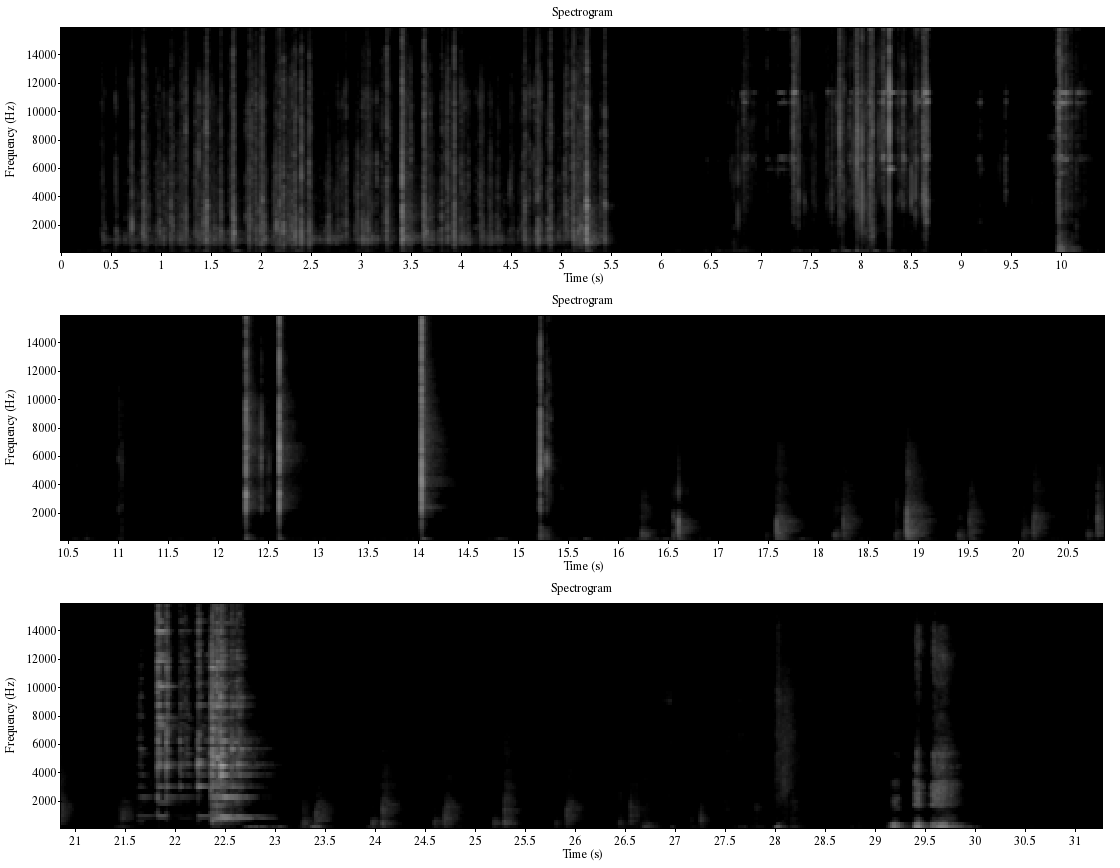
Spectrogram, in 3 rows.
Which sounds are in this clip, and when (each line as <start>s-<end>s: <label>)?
0.4s-5.7s: keyboard typing
6.7s-8.8s: keys
9.3s-9.5s: keys
9.9s-10.3s: keys
21.7s-23.1s: cutlery and dishes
